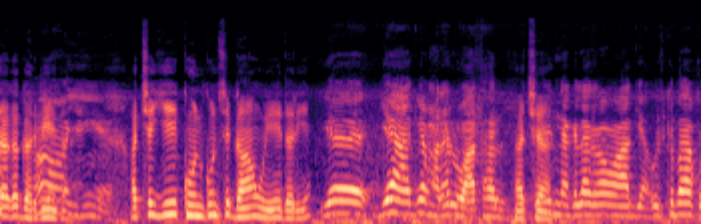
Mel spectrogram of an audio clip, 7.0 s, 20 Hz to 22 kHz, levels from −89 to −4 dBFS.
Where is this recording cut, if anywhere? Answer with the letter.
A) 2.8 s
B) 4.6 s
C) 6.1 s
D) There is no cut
D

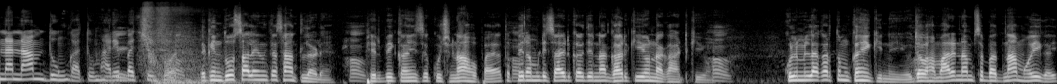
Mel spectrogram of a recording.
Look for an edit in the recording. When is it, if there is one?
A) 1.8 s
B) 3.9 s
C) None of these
A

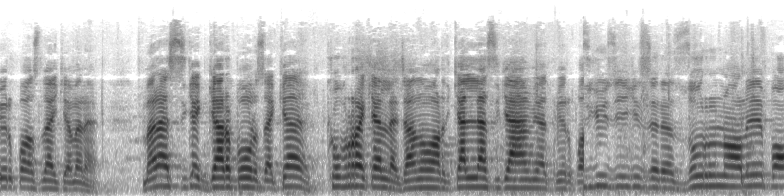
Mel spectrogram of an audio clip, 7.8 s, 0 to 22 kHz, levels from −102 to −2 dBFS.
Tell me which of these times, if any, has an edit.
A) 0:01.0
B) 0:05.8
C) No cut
B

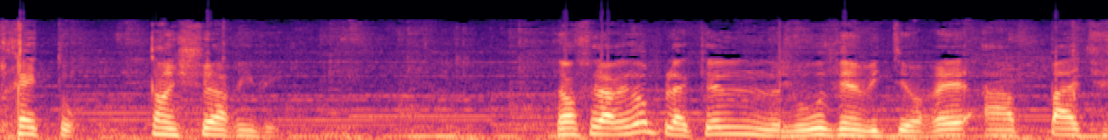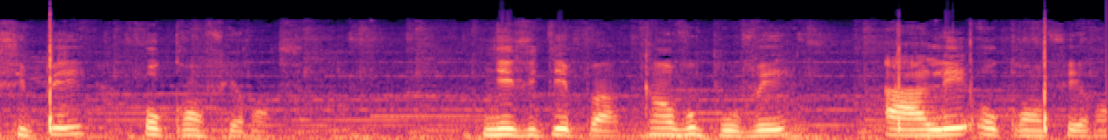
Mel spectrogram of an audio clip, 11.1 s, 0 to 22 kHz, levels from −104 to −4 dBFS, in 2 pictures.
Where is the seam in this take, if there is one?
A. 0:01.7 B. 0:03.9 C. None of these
B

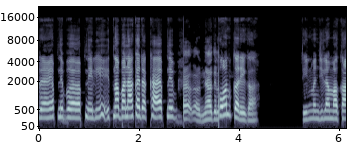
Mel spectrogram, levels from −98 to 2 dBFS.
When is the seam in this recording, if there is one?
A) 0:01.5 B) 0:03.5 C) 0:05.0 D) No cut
B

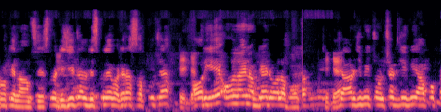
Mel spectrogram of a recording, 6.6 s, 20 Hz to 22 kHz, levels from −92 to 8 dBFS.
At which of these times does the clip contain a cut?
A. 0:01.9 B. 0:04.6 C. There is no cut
B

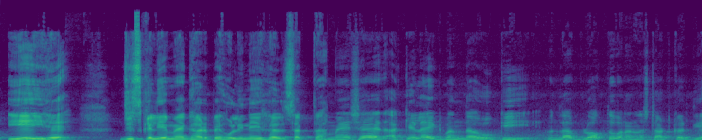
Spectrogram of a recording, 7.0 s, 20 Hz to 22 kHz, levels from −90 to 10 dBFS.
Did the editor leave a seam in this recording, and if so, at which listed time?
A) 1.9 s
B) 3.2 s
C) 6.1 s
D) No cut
B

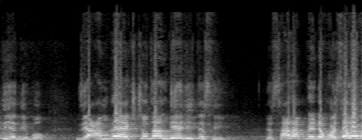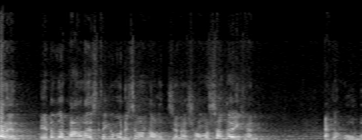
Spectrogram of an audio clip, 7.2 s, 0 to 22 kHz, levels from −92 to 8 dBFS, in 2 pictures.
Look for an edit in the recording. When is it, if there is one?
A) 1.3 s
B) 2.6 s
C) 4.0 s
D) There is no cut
C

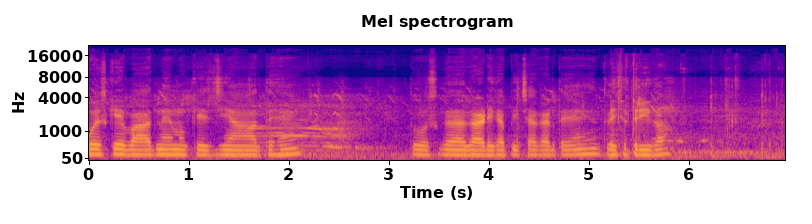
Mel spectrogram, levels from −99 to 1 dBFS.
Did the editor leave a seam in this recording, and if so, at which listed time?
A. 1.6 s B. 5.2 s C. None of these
B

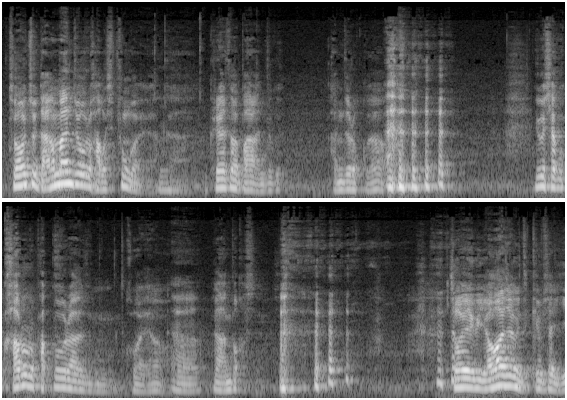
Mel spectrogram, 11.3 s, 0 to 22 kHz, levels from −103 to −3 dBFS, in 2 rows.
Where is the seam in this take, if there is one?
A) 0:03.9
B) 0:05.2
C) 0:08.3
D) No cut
B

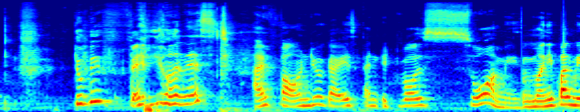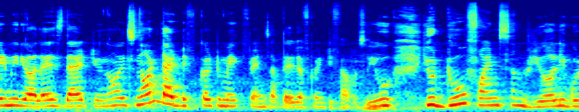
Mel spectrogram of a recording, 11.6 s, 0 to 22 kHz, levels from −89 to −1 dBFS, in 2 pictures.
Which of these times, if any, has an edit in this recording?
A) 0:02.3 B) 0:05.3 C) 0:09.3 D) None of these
B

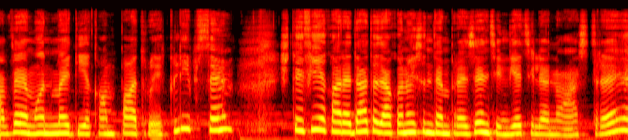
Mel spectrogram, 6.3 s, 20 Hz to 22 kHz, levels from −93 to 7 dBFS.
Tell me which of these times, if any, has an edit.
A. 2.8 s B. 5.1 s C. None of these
C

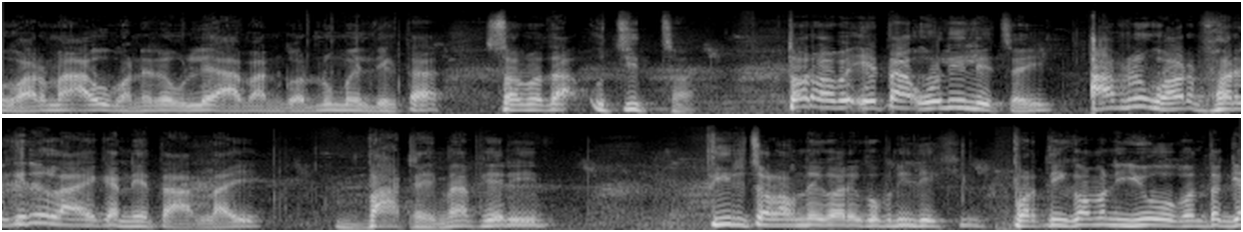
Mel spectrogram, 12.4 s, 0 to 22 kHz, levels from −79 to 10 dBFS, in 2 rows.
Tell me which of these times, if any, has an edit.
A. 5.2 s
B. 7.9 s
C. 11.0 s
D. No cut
C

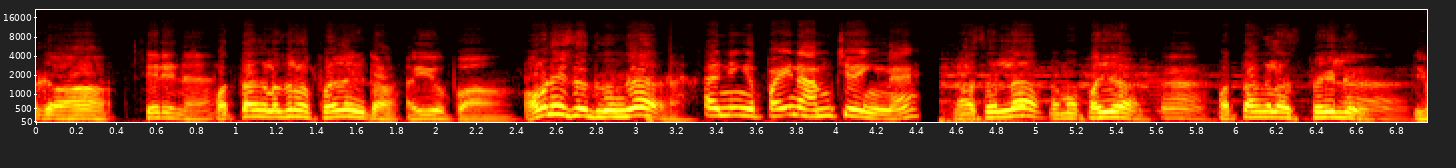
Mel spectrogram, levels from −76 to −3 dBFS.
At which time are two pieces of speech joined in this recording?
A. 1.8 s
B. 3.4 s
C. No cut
A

